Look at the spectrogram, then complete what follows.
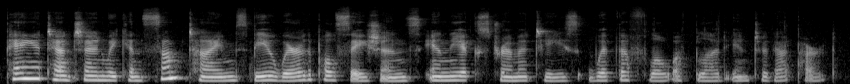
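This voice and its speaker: A woman guiding a meditation, giving measured instructions in short phrases with pauses between them. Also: on the low side. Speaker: meditation guide. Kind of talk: guided meditation narration.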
